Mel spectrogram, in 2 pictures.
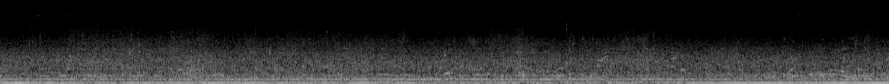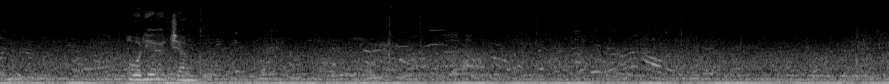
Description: ambiance strait bosphorus shore loop

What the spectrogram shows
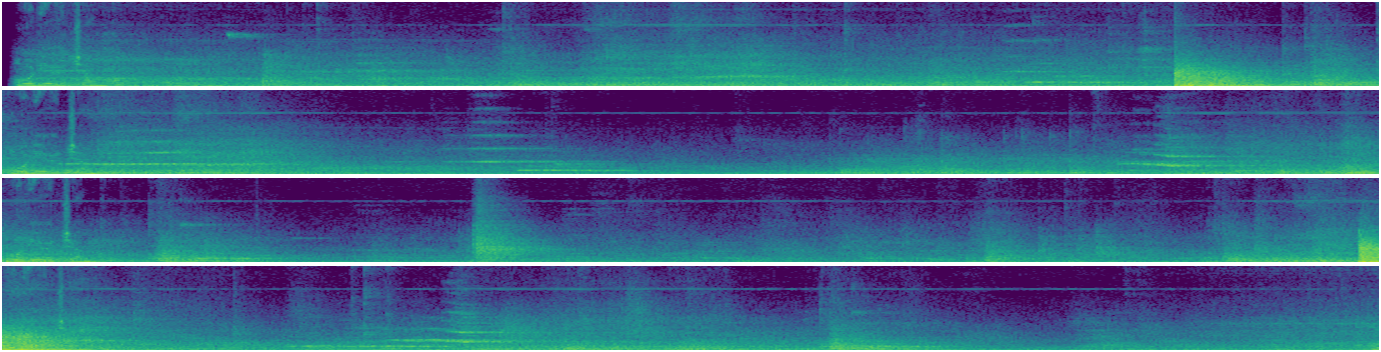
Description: building with old lifts ambience; circutreeaudio

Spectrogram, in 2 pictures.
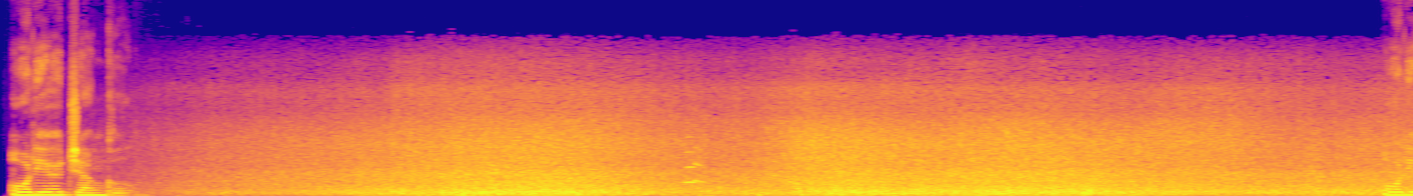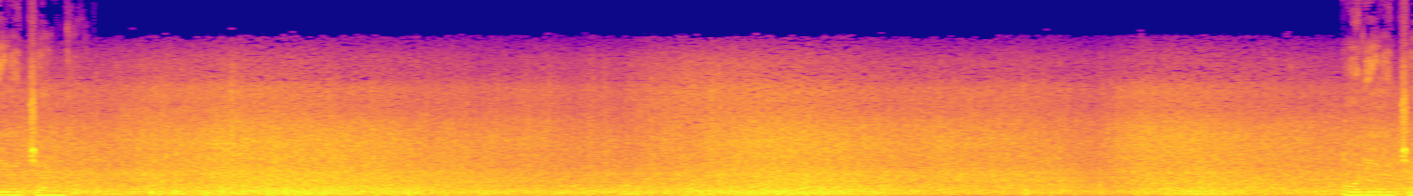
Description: sea shore

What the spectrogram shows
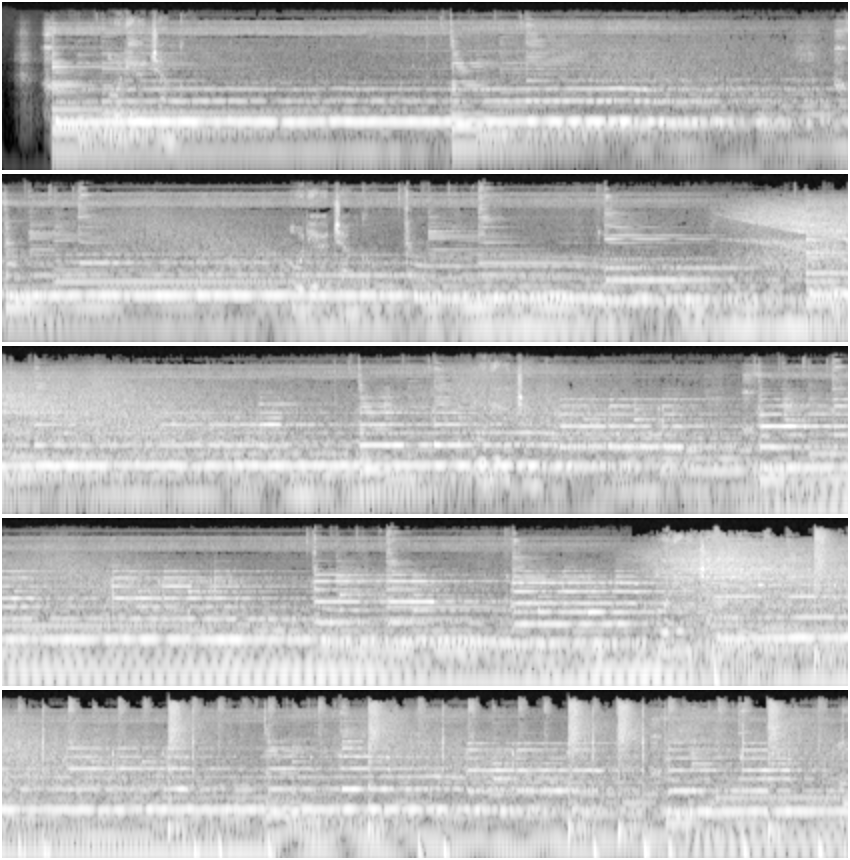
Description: space waves

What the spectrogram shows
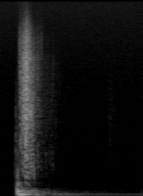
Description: dinosaur footsteps boomy thumps

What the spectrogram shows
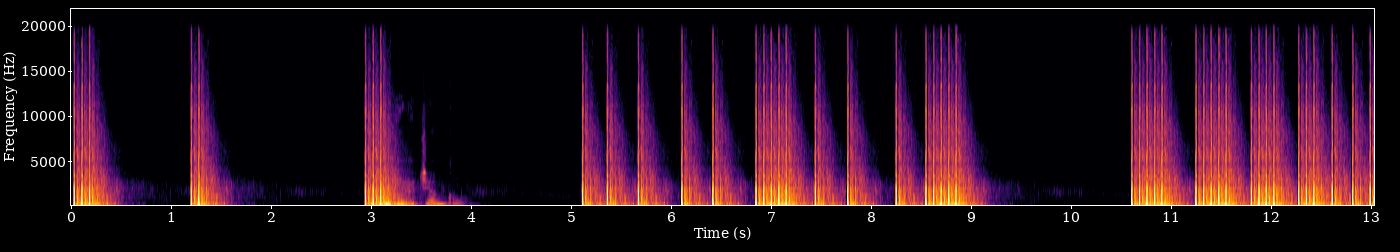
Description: ak47 machine gun single shots and rapid fire; prosoundfx

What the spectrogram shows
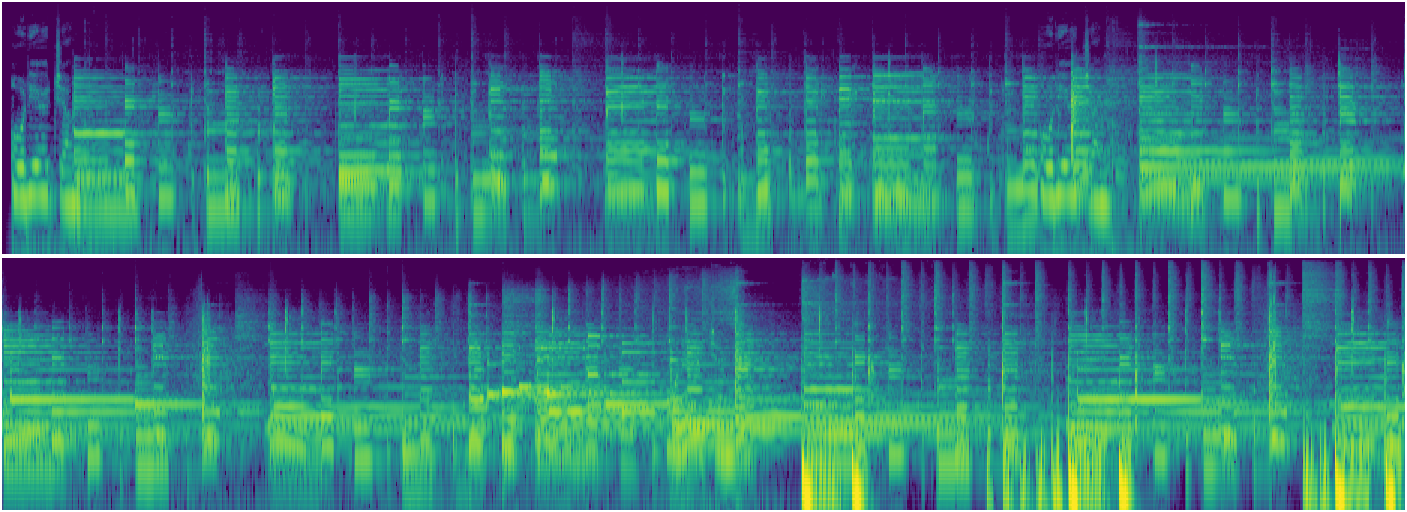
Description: neo soul hiphop music pack

